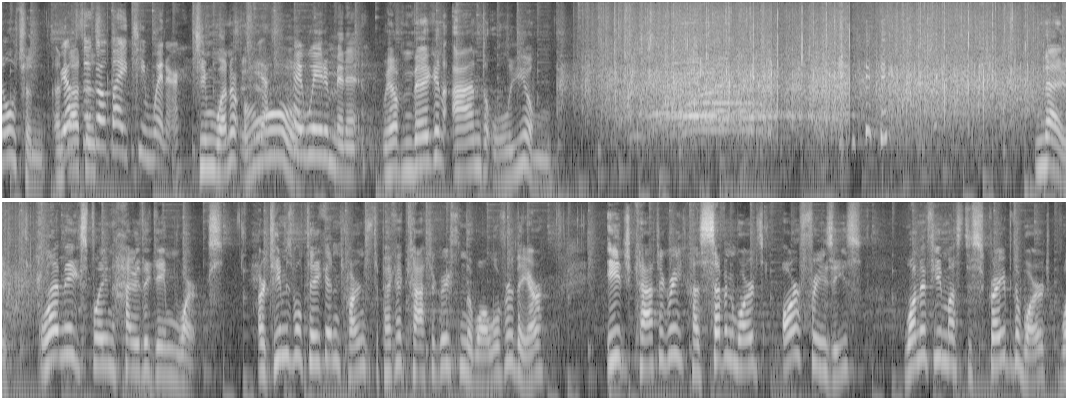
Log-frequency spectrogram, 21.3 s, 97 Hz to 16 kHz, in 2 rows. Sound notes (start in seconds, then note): 9.6 applause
